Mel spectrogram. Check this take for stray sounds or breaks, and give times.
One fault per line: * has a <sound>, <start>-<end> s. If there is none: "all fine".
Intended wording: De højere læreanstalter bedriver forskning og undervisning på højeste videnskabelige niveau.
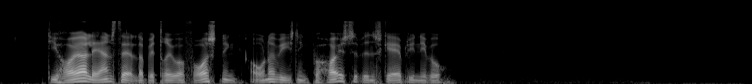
all fine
